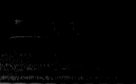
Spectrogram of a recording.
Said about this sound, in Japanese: イメージして、鳥たちの声が響く澄んだ空気の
